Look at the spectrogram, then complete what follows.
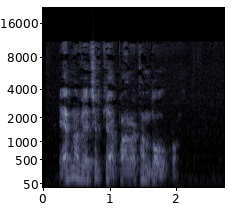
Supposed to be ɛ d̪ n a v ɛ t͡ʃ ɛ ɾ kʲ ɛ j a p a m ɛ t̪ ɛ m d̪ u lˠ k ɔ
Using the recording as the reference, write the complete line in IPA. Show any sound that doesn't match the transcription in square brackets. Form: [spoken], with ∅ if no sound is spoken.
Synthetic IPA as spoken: ɛ d̪ n a v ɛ t͡ʃ ɛ ɾ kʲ ɛ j a p a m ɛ t̪ [a] m d̪ [ɔ] lˠ k ɔ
